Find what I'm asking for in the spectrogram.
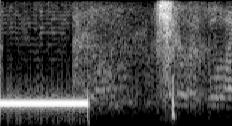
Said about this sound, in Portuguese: Vou ligar rapidinho pra...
